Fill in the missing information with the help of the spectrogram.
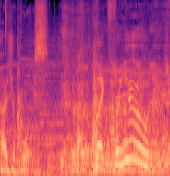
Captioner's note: all laughing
